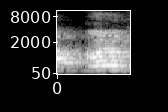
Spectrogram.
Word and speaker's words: आंख: अब इसका जो उच्चारण है वो किसमें, मुख और नाक दोनों से ध्वनि आनी चाहिए। तो अब इसका उच्चारण क्या होगा, आंख होगा।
